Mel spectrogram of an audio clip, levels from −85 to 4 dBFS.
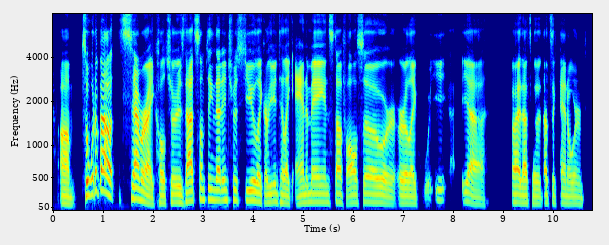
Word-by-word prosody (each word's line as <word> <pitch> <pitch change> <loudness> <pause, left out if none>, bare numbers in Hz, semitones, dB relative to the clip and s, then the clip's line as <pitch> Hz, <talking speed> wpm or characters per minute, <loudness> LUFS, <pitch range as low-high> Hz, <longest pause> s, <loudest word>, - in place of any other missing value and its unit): um 110 -3 +1
so 220 - +5
what 255 +5 -1
about 300 -7 +7
samurai 160 - +4
culture, 115 +2 -4
is 125 -2 -2
that 145 +2 +5
something 165 -1 -5
that 155 0 +2
interests 155 -1 -7
you, 150 0 0
like, 135 -4 -2
are 115 - -2
you 130 +2 -3
into, 125 -1 -7
like, 115 -3 -2
anime 120 +5 0
and 130 -1 +2
stuff, 130 +2 -3
also, 125 +1 -2
or 110 -3 -4
or, 110 -1 0
like, 110 -1 -2
wh - - -16
i 160 0 -10 0.3
yeah, 135 -8 -2 0.6
alright, 125 -1 +4
that's 115 0 -1
a 110 -1 -6
that's 120 - -3
a 115 - -8
can 115 -2 -5
of 105 - -6
worms. 105 -3 -9
125 Hz, 195 wpm, -23 LUFS, 115-150 Hz, 0.6 s, about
